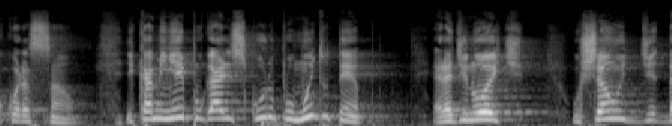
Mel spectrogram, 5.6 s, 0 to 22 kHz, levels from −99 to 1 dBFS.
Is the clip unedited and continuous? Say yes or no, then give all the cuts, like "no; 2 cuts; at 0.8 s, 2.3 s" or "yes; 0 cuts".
no; 1 cut; at 1.6 s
